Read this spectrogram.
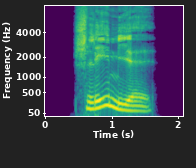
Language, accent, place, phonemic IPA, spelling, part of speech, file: German, Germany, Berlin, /ˈʃleːmiːl/, Schlemihl, noun, De-Schlemihl.ogg
- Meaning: schlemiel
